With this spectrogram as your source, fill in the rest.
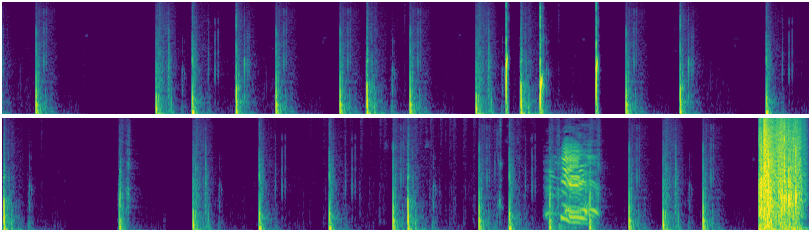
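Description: Footsteps tap on stone at a steady walking pace.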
